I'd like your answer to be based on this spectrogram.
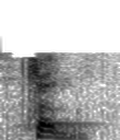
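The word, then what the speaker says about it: Chöd: C-H-O-D. Come again? – Chud. – Yeah, in English we say chud or chod. North Carolina, chud. – Yeah. – But it's the D is silent. It just shortens the O.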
